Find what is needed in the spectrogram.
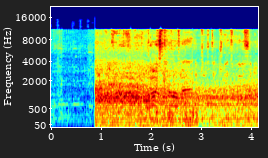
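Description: Quiet for about a second, then loud audio from inside a moving car cuts in abruptly: road and engine noise mixed with music and voices.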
